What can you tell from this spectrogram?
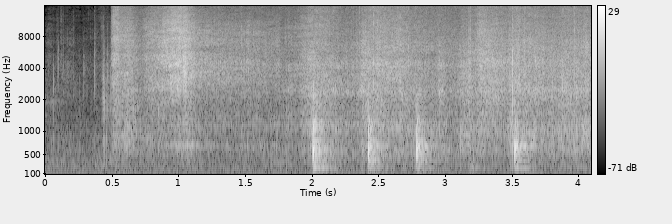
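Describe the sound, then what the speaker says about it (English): Lean ground turkey browning in oil in a hot pan, a loud steady sizzle with a spatula scraping and stirring in several distinct strokes. "The first thing I'm going to do is brown my meat."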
